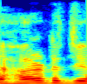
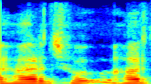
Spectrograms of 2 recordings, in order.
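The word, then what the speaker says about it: Hertz: ऐसे लोग जो है हर्ट्ज हर्ट्ज बोलते हैं, लेकिन वो रियल में हर्ज होता है उसका प्रोनाउंसिएशन, ठीक है।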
